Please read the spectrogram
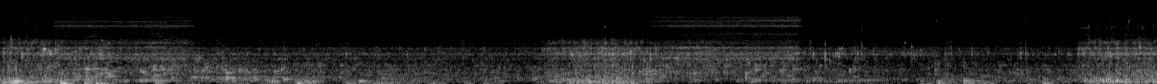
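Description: A scuba diver breathing through a regulator: a breath and a gush of gurgling exhaled bubbles, repeating about every five and a half seconds.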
